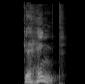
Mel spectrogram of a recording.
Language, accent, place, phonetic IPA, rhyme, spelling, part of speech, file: German, Germany, Berlin, [ɡəˈhɛŋt], -ɛŋt, gehängt, verb, De-gehängt.ogg
- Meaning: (verb) past participle of hängen; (adjective) 1. hung 2. hanged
